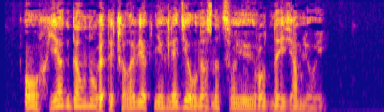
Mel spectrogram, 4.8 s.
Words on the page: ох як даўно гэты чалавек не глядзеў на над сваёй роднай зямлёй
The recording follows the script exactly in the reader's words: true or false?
true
